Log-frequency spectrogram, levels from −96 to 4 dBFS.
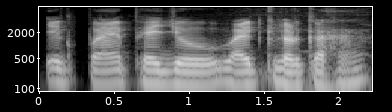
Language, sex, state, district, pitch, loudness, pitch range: Hindi, male, Bihar, Patna, 130 Hz, -20 LUFS, 125-140 Hz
